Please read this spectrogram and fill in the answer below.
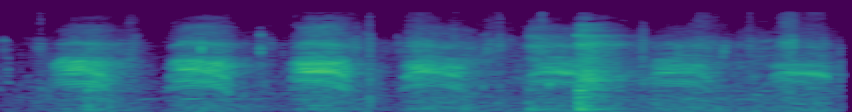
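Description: A run of about six harsh animal calls, evenly spaced at roughly two a second.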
